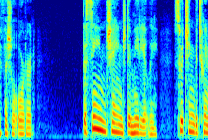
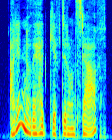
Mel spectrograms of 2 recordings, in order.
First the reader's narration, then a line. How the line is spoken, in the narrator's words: Eve noted quietly, her usually excited tone subdued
